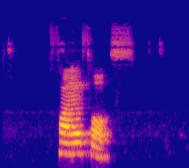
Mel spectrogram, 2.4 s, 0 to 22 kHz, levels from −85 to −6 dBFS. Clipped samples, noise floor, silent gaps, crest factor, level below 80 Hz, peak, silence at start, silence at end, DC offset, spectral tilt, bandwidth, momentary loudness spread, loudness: under 0.1%; -62 dBFS; none; 18 dB; -80 dBFS; -2 dBFS; 0.75 s; 0.75 s; under 0.1%; -2 dB/octave; 13 kHz; 19 LU; -16 LUFS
